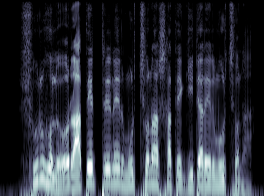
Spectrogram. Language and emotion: Bengali, neutral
